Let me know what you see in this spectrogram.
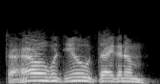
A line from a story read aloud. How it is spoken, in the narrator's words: Foyle shouted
